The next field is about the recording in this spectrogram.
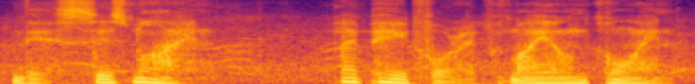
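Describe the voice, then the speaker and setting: An actor playing a calm, formal young general in a romance game, speaking in a measured, dryly teasing way. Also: male voice, low voice, crowd noise. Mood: composed, dry. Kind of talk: restrained romance game voice acting. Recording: screen-recorded game audio with faint noise.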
